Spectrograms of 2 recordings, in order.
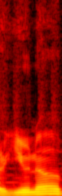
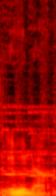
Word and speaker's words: Una: I pronounce these names some may call her yuno but I generally use the original Japanese pronunciation as a guide and in Japanese it's una as for Fort it's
